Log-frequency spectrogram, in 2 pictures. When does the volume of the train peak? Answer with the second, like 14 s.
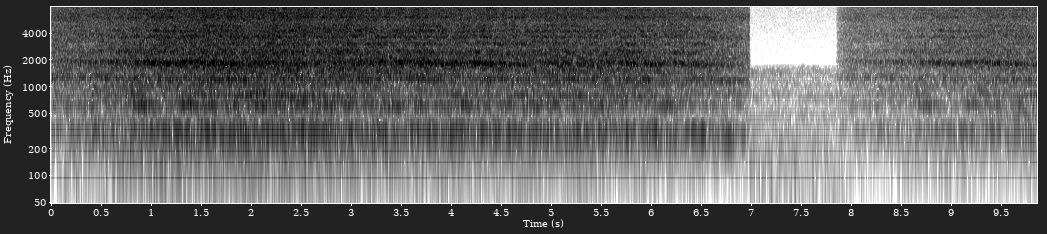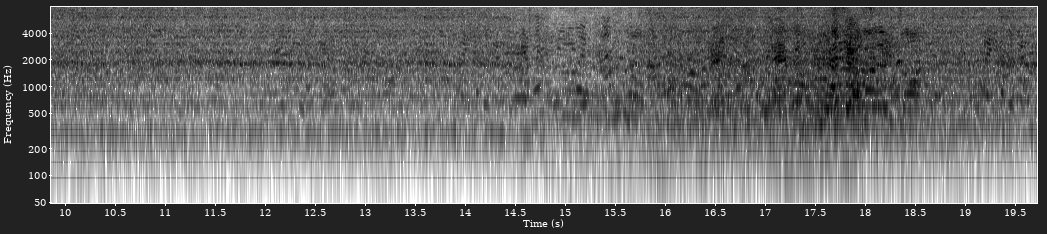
2 s.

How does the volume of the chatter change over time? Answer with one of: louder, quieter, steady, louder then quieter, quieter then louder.
louder.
